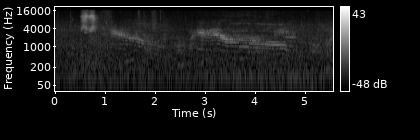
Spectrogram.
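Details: Cats and kittens waiting for tasty food: a short high squeak, then two drawn-out, wavering meows, the second long and falling, over a quiet background.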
